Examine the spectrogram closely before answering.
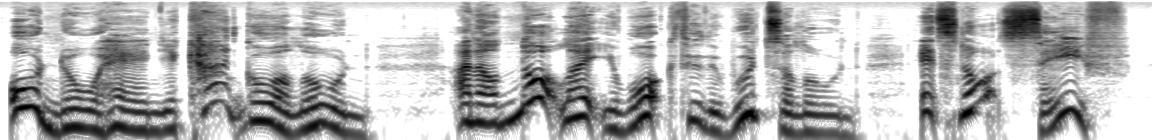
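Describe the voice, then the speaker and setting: A woman's voice: lowish voice, wildly swooping pitch, moderate pace, no echo, studio quality. A woman with a Scottish accent voicing a busy mother who speaks firmly but lovingly to her daughter. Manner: firm, scolding warmth.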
